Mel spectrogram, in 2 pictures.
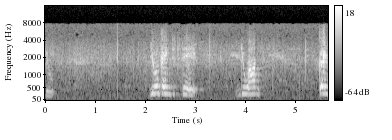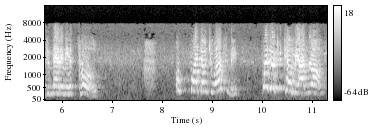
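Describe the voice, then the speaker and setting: A dull, faintly noisy old radio recording features a tender, anxious young fiancée. Her voice is bright and of middling pitch, with an earnest, pleading, melodramatic delivery. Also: animated, measured pace, long pauses, heavily acted. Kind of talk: old-time radio drama acting.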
